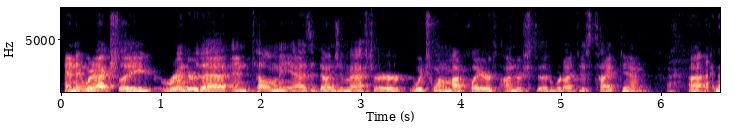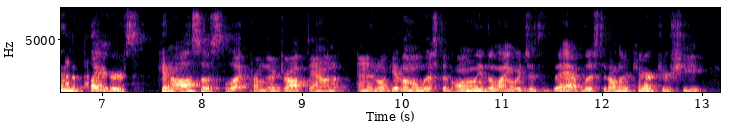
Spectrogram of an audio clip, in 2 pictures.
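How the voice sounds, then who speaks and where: A man's voice: medium pitch, brisk, a bit bright, highs cut off. Nasal man on a roomy video call. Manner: rambling, many restarts and fillers. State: nasal from a cold. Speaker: software developer guest. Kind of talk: casual software walkthrough. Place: home study.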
